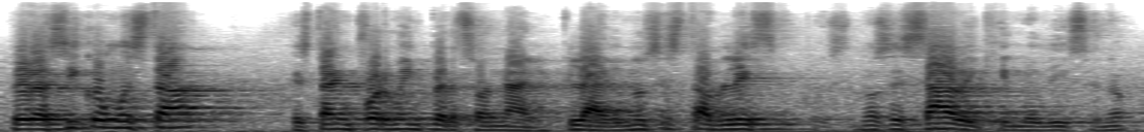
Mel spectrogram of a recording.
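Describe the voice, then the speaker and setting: A man's voice: mid-range voice, moderate pace. A man teaching a grammar lesson to a class, coaxing students with repeated questions and prompts. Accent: Peruvian Spanish. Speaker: language teacher. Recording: echoey classroom with long reverb.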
